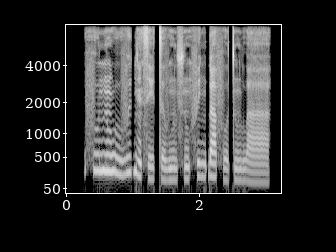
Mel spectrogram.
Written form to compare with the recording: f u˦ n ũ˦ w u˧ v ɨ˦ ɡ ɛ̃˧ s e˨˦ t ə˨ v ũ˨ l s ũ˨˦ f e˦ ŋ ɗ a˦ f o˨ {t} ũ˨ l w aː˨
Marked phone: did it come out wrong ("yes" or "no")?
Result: no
